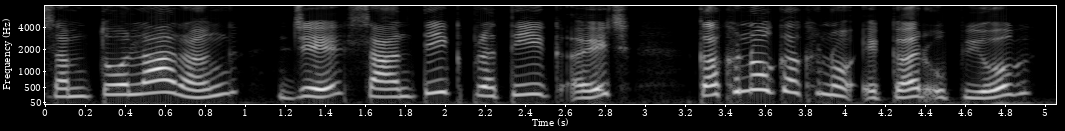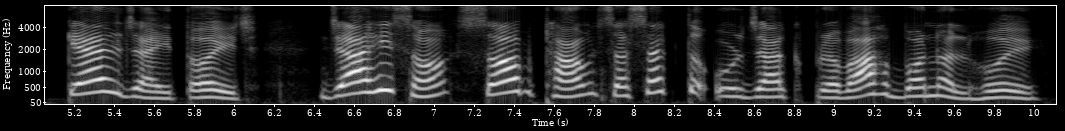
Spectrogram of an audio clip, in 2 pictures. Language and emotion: Maithili, neutral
